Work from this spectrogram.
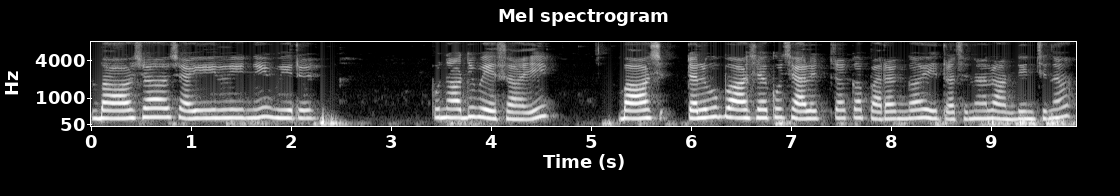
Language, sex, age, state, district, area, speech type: Telugu, female, 18-30, Telangana, Komaram Bheem, urban, spontaneous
